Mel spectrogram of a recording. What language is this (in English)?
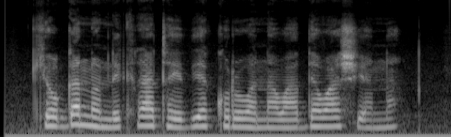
Kikuyu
